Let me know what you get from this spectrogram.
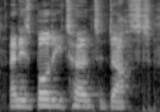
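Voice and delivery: plain reading voice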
